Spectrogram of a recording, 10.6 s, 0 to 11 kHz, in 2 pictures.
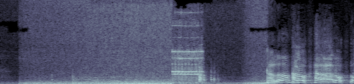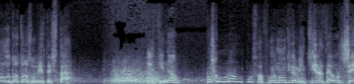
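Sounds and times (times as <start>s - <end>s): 
hissy noise: 0.0s - 10.6s
telephone ringing: 2.6s - 3.2s
speech: 4.0s - 10.6s.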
